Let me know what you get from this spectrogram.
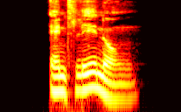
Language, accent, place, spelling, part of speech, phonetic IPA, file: German, Germany, Berlin, Entlehnung, noun, [ɛntˈleːnʊŋ], De-Entlehnung.ogg
- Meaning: borrowing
